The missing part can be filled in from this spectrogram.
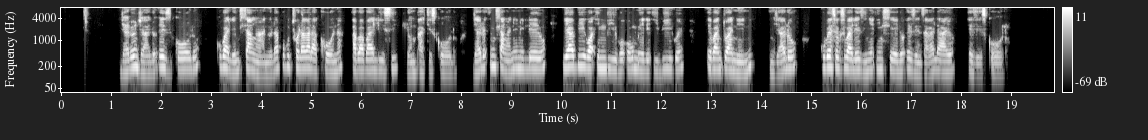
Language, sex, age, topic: North Ndebele, male, 25-35, education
